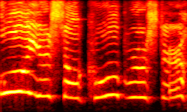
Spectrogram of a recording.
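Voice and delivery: very high, screechy, annoying voice. Reviewing a movie, speaker mimics the annoying character Evil Ed: screechy Evil Ed voice. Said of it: "really annoying, screechy, uh, high pitched, obnoxious voice".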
